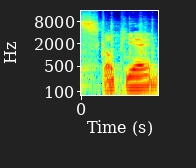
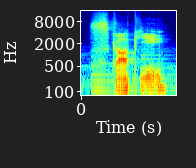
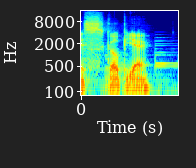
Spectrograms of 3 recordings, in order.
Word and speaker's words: Skopje: puzzle yeah i said scopier but i don't know how to pronounce it actually scopey or scopier or is it scop actually scopy but in us you can also say skopje yeah interesting interesting letters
